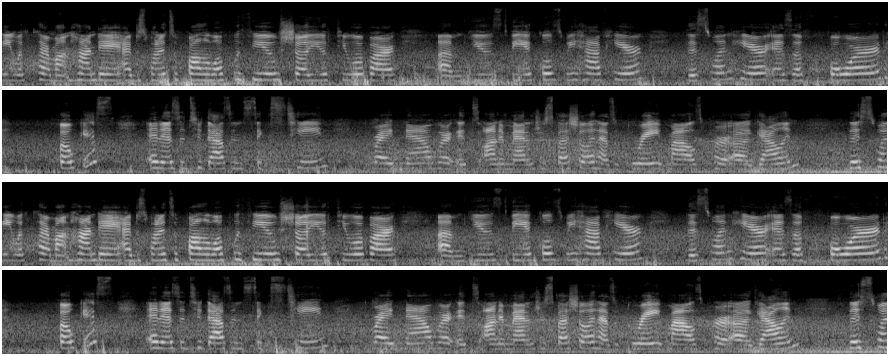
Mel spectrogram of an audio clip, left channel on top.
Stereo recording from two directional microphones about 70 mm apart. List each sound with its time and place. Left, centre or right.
0.0 s speech: left; by 16.4 s centre
16.4 s a woman's voice: centre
